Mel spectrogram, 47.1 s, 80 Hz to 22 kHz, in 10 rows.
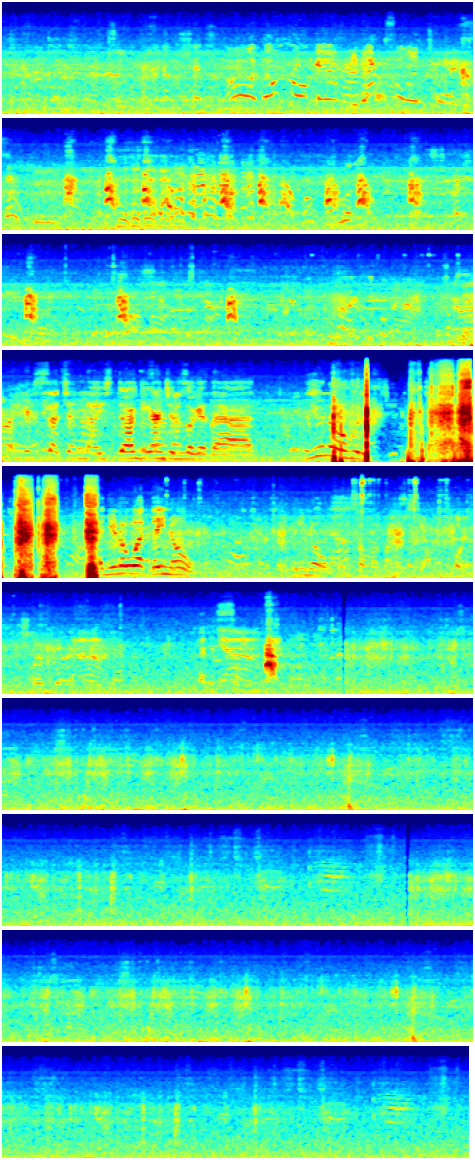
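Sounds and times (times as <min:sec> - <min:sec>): dog yipping: 0:06.9 - 0:09.0.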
